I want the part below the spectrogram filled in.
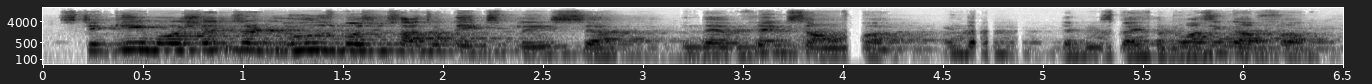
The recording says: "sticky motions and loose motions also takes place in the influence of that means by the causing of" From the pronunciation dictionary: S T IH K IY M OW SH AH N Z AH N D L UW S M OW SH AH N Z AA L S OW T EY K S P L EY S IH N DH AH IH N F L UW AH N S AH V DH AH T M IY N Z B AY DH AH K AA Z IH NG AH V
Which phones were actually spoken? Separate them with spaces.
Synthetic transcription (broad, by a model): S T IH K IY M OW SH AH N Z AH N D L UW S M OW SH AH N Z AA L S OW T EY K S P L EY S IH N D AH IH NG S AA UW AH N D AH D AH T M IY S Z B AY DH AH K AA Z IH NG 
